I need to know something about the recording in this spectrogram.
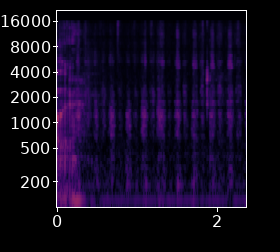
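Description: A penny scraping the coating off a scratch-off lottery ticket: faint, uneven scratching strokes.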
